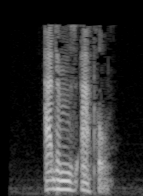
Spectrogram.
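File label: "Adam's apple", English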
